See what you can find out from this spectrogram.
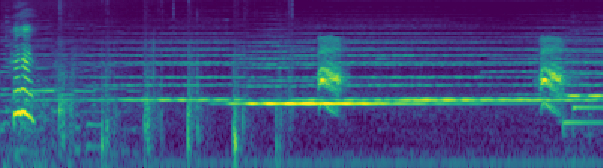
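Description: Large birds on a cliff give three loud, harsh caws, spaced a few seconds apart, over a steady low hum with a few scattered knocks.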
